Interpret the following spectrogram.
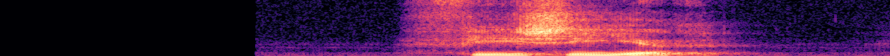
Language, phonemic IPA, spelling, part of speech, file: Dutch, /viˈzir/, vizier, noun, Nl-vizier.ogg
- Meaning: 1. visor, a removable protective guard on a (knight's) helmet 2. backsight, a visual aiming aid on the barrel of a gun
